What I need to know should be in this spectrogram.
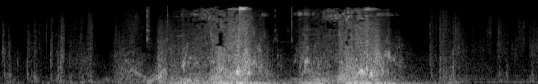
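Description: Wind rushes loudly, then fades.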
